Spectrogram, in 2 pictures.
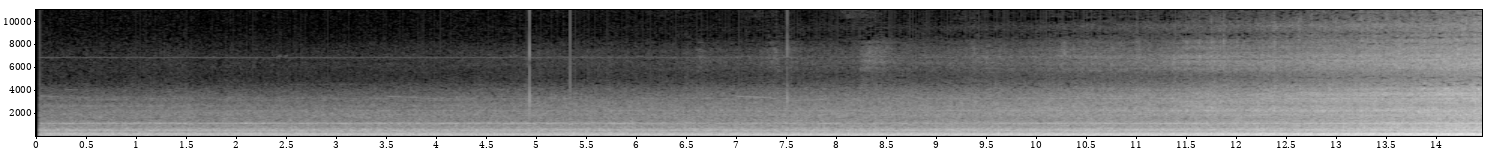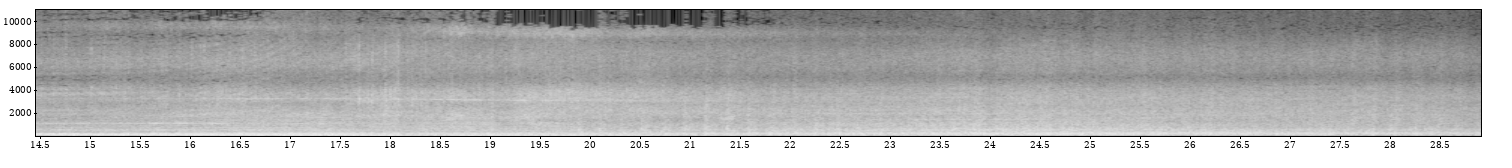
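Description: A freight train led by two diesel locomotives, a GE AC44CW and an EMD SD40-2, approaches with its engines running, growing steadily louder until the locomotives pass about halfway through. After that the freight cars roll by with a steady rumble of wheels on rail.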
